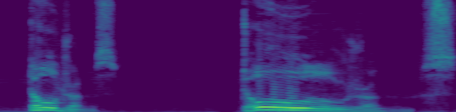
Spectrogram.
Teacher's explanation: It's got those flat vowels, heavy and pendulous, that practically sit in the bottom of your mouth, defying your tongue's attempt to shift them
